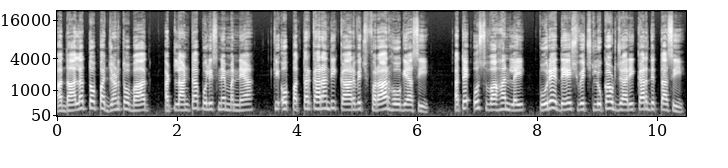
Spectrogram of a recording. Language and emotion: Punjabi, neutral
